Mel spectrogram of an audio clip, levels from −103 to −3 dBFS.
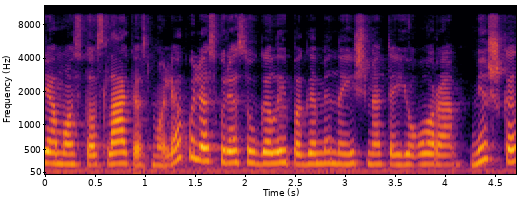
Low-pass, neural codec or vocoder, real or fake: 9.9 kHz; vocoder, 22.05 kHz, 80 mel bands, Vocos; fake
